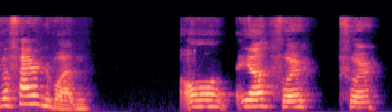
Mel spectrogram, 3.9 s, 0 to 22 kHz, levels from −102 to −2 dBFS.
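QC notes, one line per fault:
No technical faults heard.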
